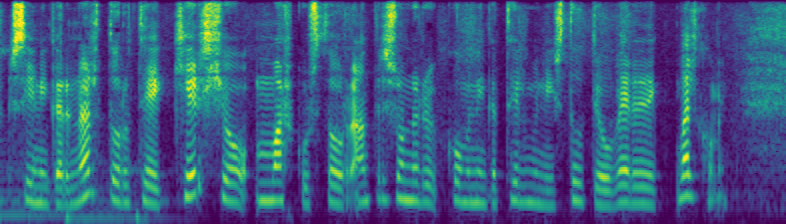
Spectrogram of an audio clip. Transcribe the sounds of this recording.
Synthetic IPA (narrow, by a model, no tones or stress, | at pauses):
siːniŋkaɾɪnːaɾ̥t̪oːɾʏt̪ʰɛkʰɪɾ̥çowmar̥kusθowɾʔa̰nt̪ɾɪsɔnʏɾʏkʰɔːmɪniŋkat̪ʰɪlmiːniist̪uːt̪jɔɔvɛːɾɪðɪvɛlkʰɔːmɪ̰n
